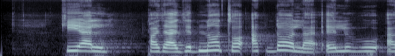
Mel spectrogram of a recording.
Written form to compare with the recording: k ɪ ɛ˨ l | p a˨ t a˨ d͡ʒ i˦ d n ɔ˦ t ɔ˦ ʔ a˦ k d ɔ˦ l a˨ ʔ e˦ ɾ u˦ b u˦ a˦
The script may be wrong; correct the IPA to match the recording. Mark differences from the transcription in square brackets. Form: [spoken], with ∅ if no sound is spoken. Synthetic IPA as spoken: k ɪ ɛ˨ l | p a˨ [t͡ʃ] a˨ d͡ʒ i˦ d n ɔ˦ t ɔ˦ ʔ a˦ k d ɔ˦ l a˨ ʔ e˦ [l] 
